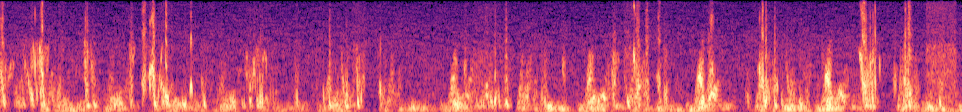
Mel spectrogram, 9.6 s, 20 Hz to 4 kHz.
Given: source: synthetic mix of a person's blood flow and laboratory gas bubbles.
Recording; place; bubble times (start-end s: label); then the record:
Doppler ultrasound of blood flow; precordium
0.00-0.49 s: bubbles
0.56-0.65 s: bubbles
0.82-0.99 s: bubbles
1.28-1.35 s: bubbles
1.41-1.73 s: bubbles
1.78-1.96 s: bubbles
1.99-2.08 s: bubbles
2.38-2.76 s: bubbles
2.93-3.00 s: bubbles
3.19-3.65 s: bubbles
3.77-3.84 s: bubbles
4.63-4.68 s: bubbles
4.72-5.12 s: bubbles
5.39-5.49 s: bubbles
5.62-5.67 s: bubbles
6.10-6.20 s: bubbles
6.23-6.50 s: bubbles
6.55-6.69 s: bubbles
7.07-7.17 s: bubbles
7.55-8.12 s: bubbles
8.55-8.83 s: bubbles
8.92-9.20 s: bubbles
9.25-9.56 s: bubbles
From the record:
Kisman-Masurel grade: 242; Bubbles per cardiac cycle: several, 3 to 8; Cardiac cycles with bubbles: 100%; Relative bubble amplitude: moderate (0.250 to 0.450); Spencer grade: 3 (all of the cardiac periods contain showers or single bubble signals, but not dominating or overriding the cardiac motion signals); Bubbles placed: only in the low amplitude regions of the cardiac cycle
